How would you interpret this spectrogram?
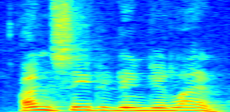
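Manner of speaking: mock-quoted slogan, weight on "Unceded"; stress on unceded. Shown as a demonstration. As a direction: hammer "Unceded" as a scornful quote. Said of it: "its own unceded Indian land".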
